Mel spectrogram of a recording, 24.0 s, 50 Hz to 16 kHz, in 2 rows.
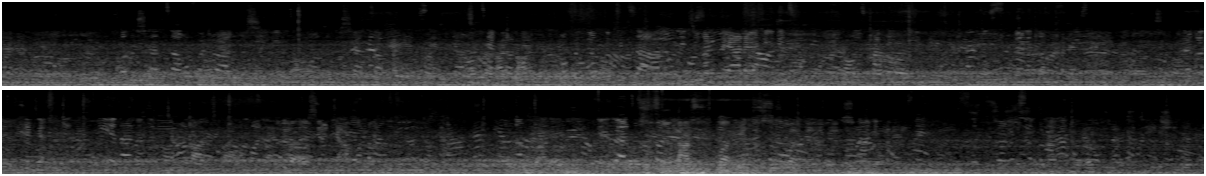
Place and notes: Taipei, Taiwan - Tamsui Line (Taipei Metro)
from Shuanglian station to Chiang Kai-shek Memorial Hall station, Binaural recordings, Zoom H4n+ Soundman OKM II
